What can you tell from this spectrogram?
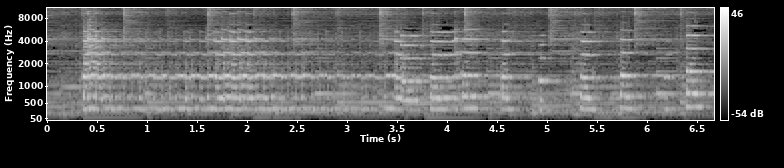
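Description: Roland Aerophone AE-10G digital wind instrument playing a melody on a home-made steel-drum-style patch: three synth basses in different octaves layered with a lead guitar sound, with chorus, reverb and a slight delay. One note is held from about half a second in to about three and a half seconds, then a run of shorter notes follows, with an organ-like tone.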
